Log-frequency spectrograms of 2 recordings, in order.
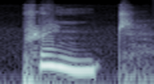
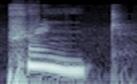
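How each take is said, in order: Both takes have the same delivery.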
